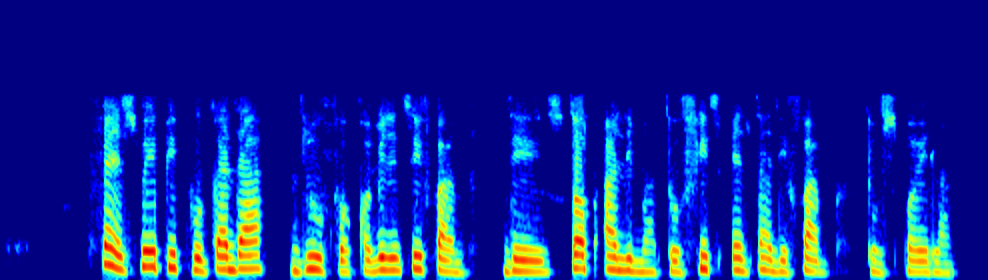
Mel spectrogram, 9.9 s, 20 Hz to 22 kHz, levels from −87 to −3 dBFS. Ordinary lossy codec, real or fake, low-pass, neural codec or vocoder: none; real; 5.4 kHz; none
